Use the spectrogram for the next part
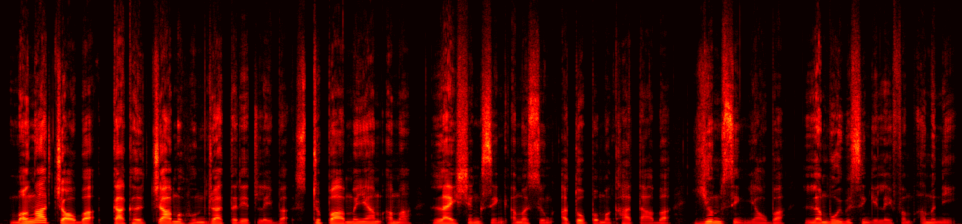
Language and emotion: Manipuri, neutral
